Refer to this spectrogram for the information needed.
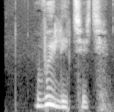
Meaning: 1. to fly out, to fly (from a place) 2. to crash
- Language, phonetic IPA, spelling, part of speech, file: Russian, [ˈvɨlʲɪtʲɪtʲ], вылететь, verb, Ru-вылететь.ogg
